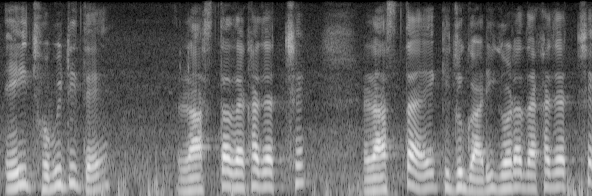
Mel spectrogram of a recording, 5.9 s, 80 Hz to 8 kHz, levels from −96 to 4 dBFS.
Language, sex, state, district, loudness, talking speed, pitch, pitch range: Bengali, male, West Bengal, Kolkata, -15 LUFS, 100 wpm, 160 Hz, 140-175 Hz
